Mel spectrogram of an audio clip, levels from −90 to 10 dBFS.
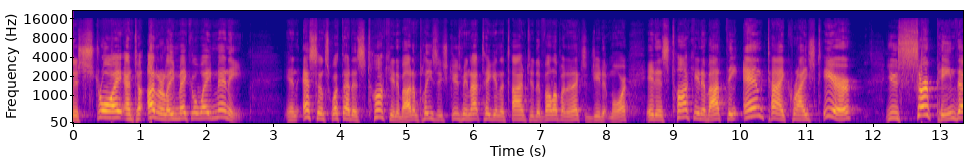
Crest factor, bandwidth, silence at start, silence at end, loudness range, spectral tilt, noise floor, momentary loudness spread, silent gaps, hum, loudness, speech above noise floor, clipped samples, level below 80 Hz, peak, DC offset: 18 dB; 16 kHz; 0 s; 0 s; 6 LU; -3.5 dB/octave; -58 dBFS; 14 LU; none; none; -18 LUFS; 40 dB; under 0.1%; -66 dBFS; 0 dBFS; under 0.1%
